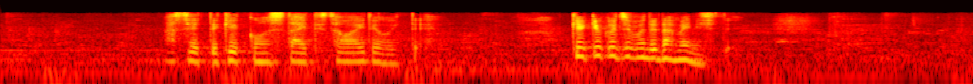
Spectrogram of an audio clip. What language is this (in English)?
Japanese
